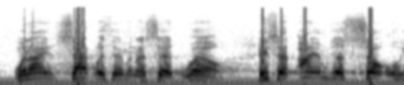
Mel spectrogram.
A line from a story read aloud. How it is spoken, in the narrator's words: he cried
